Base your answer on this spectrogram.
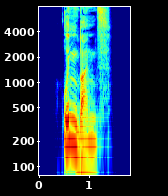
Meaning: genitive singular of Unband
- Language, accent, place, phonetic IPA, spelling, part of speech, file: German, Germany, Berlin, [ˈʊnbant͡s], Unbands, noun, De-Unbands.ogg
